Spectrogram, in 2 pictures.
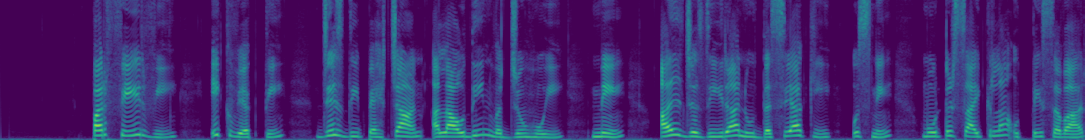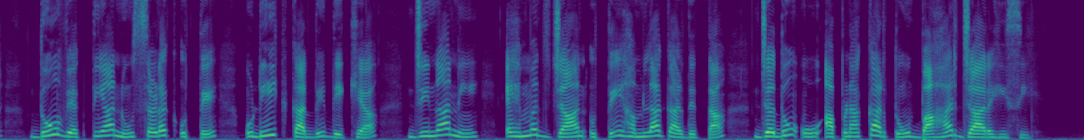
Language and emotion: Punjabi, neutral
